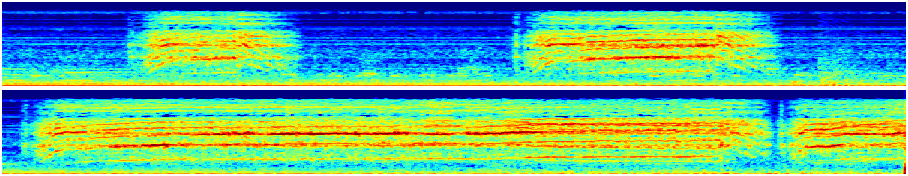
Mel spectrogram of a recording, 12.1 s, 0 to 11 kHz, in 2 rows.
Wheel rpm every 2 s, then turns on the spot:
30, 40, 80, 110, 160, 110.
none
